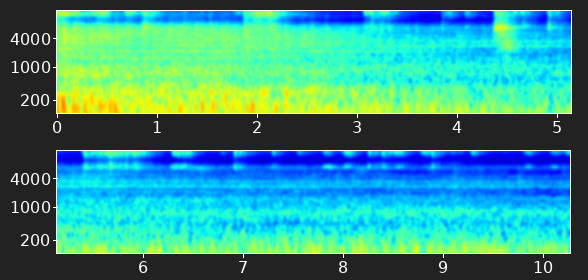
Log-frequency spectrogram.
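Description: Passenger train coaches rolling past on the rails, a low rumble that fades as the train moves away. A brief high-pitched squeak comes about four and a half seconds in.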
